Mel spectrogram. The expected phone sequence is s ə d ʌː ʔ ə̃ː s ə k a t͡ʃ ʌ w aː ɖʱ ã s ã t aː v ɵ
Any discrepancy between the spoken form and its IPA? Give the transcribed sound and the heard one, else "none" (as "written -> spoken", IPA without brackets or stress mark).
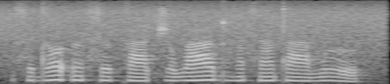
ɵ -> ɤ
